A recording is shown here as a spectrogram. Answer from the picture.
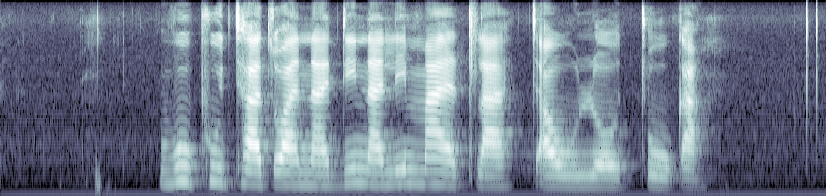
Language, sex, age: Northern Sotho, female, 22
